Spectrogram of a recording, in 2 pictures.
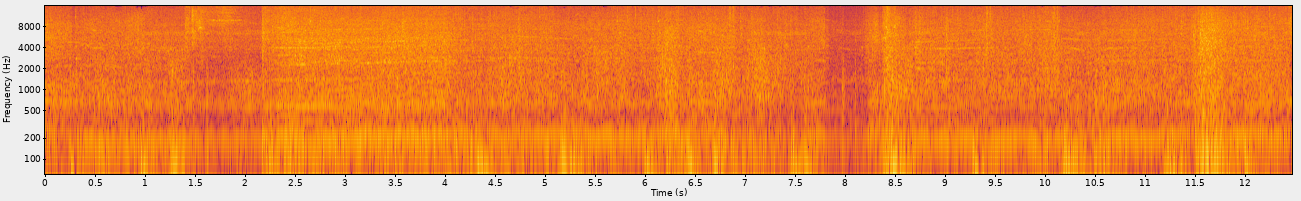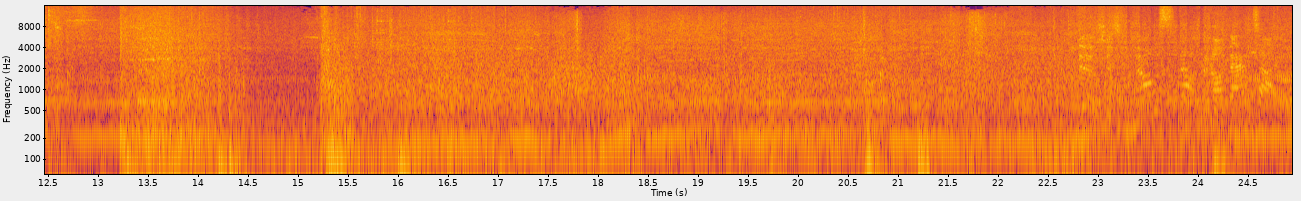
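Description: A car engine roars steadily, its pitch dipping briefly now and then.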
